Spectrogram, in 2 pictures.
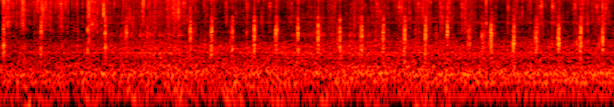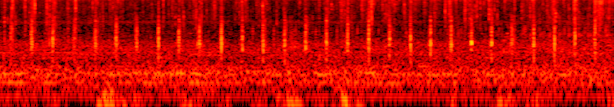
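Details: A Netherland Dwarf rabbit chewing its food, with quick, crisp crunches repeating several times a second.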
